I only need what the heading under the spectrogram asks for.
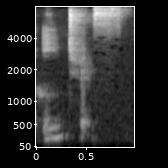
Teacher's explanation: Interest, từ này rơi vào thứ nhất trọng âm. Chúng ta không đọc là interest mà đọc là interest.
